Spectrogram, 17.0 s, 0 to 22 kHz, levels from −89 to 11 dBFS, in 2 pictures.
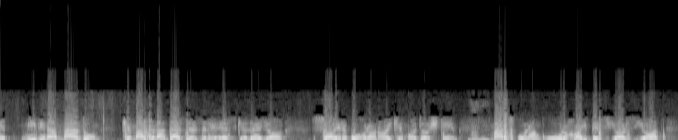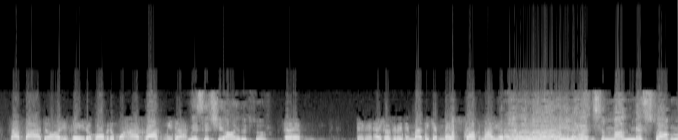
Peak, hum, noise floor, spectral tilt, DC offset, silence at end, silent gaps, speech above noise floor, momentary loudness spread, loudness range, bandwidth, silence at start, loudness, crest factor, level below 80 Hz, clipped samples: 0 dBFS; none; -38 dBFS; -5 dB/octave; under 0.1%; 0 s; none; 29 dB; 8 LU; 4 LU; 10 kHz; 0 s; -9 LUFS; 10 dB; -40 dBFS; 0.1%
